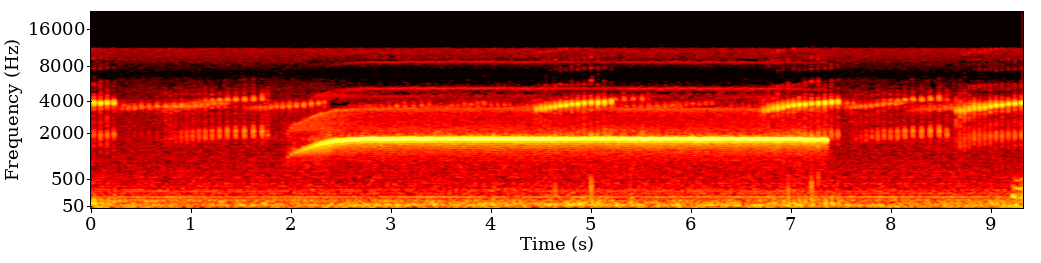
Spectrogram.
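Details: American Toad singing a long, steady, monotone trill lasting about five seconds, with a short upward slide at the onset; Boreal Chorus Frogs call before and after with rapid, rising, pulsed trills.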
